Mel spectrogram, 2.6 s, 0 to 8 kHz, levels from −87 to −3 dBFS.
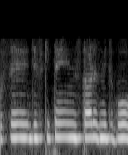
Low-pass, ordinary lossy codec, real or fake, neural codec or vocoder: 7.2 kHz; AAC, 16 kbps; fake; codec, 16 kHz in and 24 kHz out, 0.9 kbps, LongCat-Audio-Codec, four codebook decoder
